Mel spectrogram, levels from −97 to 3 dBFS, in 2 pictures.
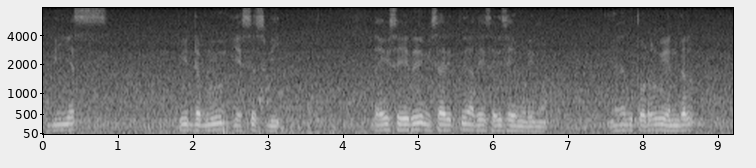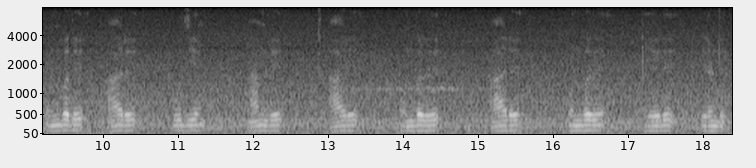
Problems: none marked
